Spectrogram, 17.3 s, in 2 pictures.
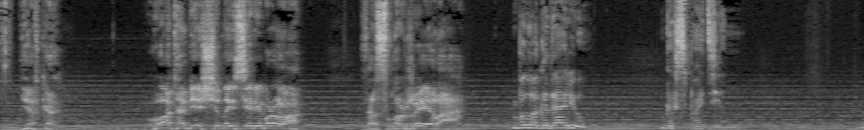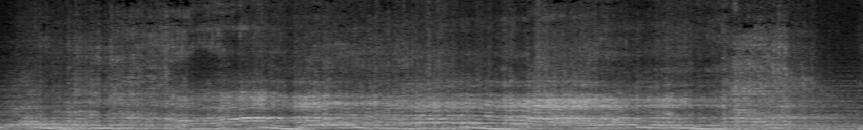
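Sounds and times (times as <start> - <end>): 
speech: 0.2 - 0.8, 1.5 - 6.0, 6.6 - 7.5
wounded lion roaring: 8.4 - 17.2.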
